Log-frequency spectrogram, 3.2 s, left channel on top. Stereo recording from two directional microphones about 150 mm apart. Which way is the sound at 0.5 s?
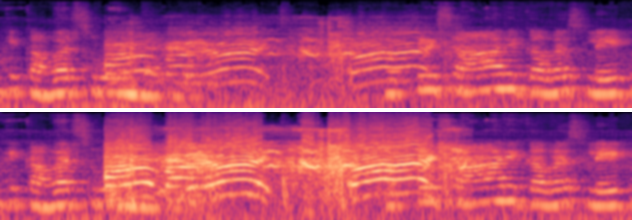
65° right (ahead or behind).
